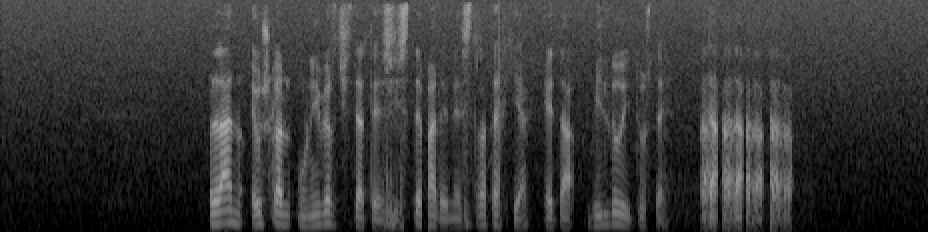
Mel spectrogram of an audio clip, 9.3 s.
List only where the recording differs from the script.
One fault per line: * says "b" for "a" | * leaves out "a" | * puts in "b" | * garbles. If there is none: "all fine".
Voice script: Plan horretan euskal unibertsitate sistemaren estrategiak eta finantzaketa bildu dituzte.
* leaves out "horretan"
* leaves out "finantzaketa"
